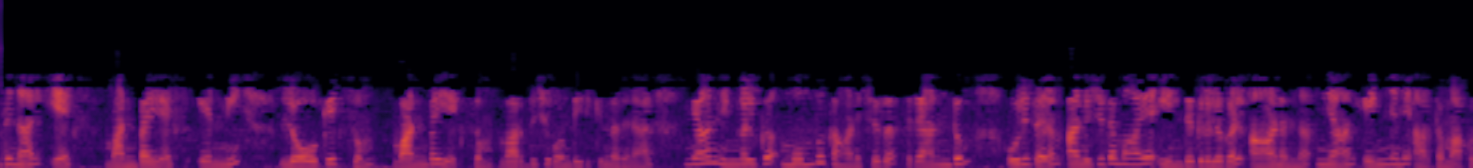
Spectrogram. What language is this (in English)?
Malayalam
